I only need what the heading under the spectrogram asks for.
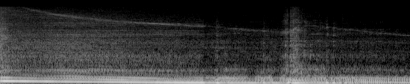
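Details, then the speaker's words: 2004 Mk4 Jetta GLI turbo engine, loud raw note sagging as revs fall with a tinny rattle underneath: rusted flex pipe broke right after the turbo, so no exhaust downstream; rattling flex pipe needs fixing. "A lot of fun because the turbo is really loud, but you can hear the flex pipe kind of rattling, and it's annoying."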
